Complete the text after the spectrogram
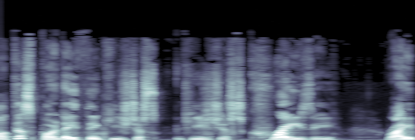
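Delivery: usual speaking voice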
